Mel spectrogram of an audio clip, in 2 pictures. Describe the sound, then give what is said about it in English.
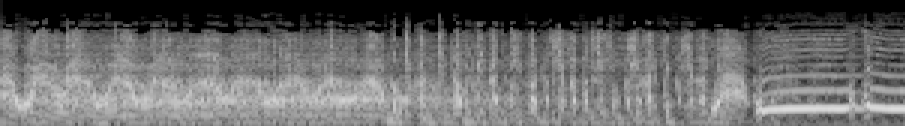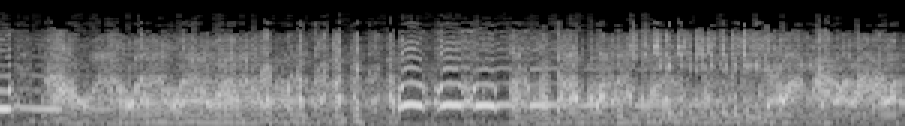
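A voice imitates a subway train roaring north: a loud, continuous rumbling rattle, broken by a couple of rising, whistle-like squeals partway through. “Subway sound, right? It's a pretty good imitation of it.”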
